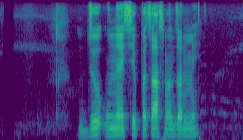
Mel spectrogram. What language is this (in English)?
Nepali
